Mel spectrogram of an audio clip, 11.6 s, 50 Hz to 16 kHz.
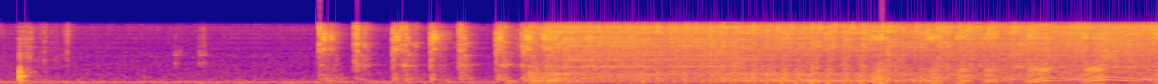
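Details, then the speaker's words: X7 mid bike with stock 49cc weedeater-style two-stroke, untuned carb, jump started: a few blips then a fast, buzzy, even idle with a steady beat; runs fine, though clutch chatter remains. "Idle's pretty good, not too bad, not too bad. Still working process here, but it does sound all right."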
